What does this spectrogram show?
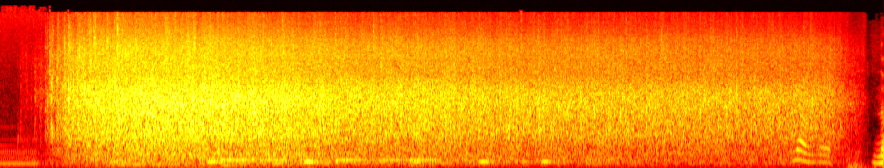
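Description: Sustained crowd applause at the end of a live concert recording, a dense, steady roar of clapping that rises quickly, holds loud for several seconds, then begins to thin as it fades toward the end.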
